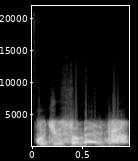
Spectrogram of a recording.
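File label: request help, female; vo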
